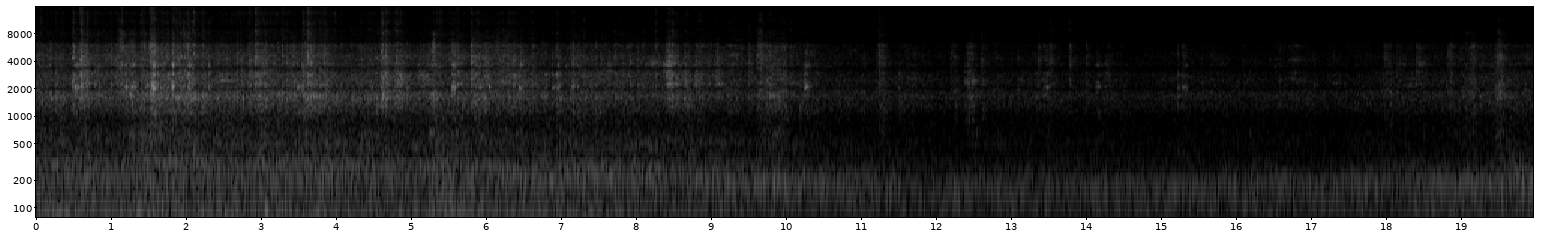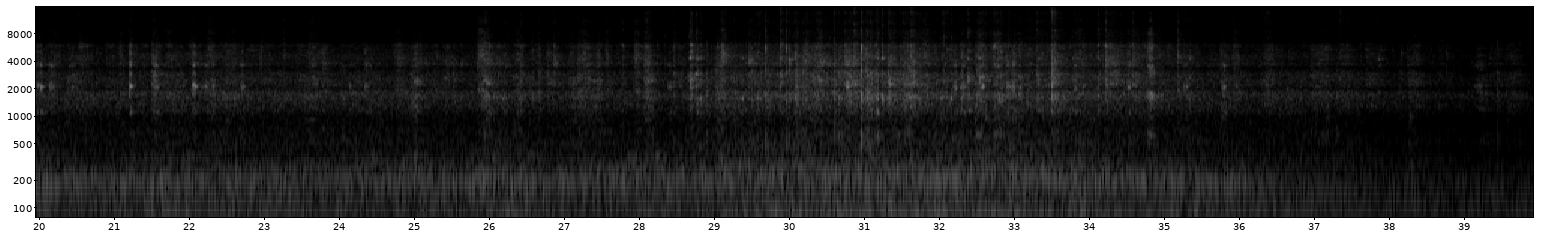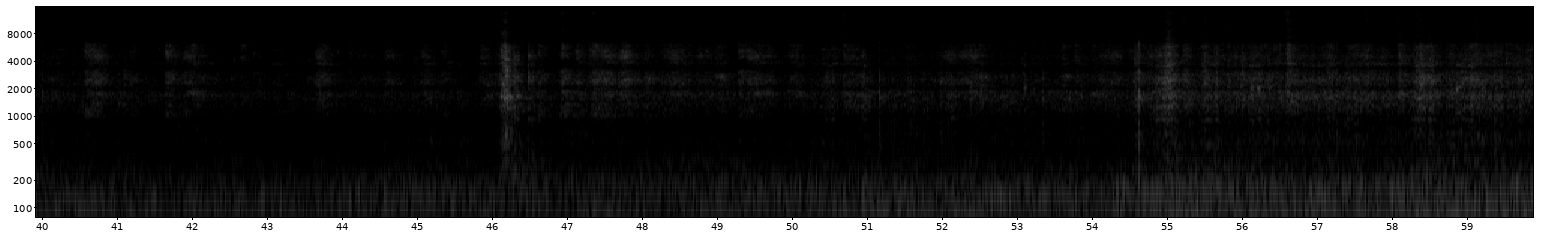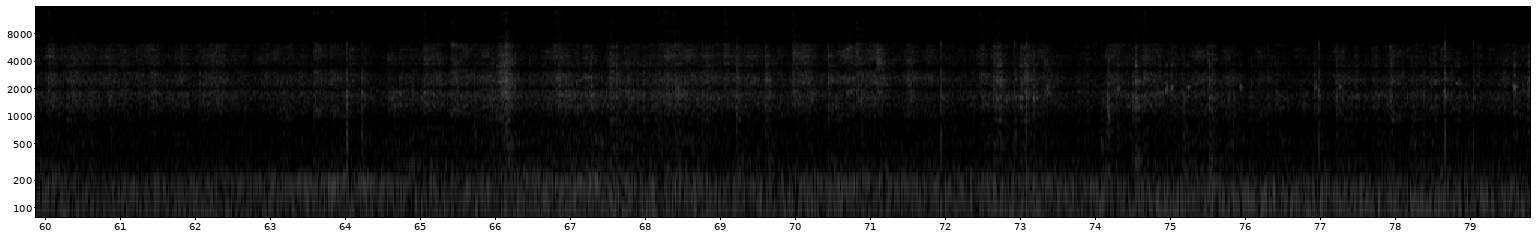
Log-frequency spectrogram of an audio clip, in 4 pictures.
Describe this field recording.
contact mick'ed fence of fallow-deers park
